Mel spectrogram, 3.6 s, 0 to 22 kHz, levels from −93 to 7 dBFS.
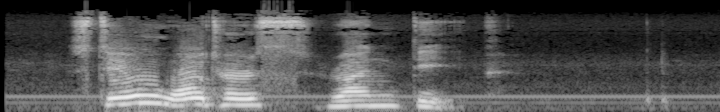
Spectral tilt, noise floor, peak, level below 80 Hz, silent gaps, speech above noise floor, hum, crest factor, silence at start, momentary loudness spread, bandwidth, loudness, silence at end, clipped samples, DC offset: -4 dB/octave; -38 dBFS; 0 dBFS; -48 dBFS; none; 30 dB; none; 10 dB; 0.35 s; 11 LU; 16.5 kHz; -8 LUFS; 1.1 s; under 0.1%; under 0.1%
